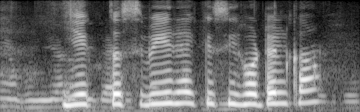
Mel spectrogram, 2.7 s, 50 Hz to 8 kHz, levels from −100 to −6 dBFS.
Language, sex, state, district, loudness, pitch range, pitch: Hindi, female, Bihar, Patna, -17 LUFS, 200-285 Hz, 270 Hz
